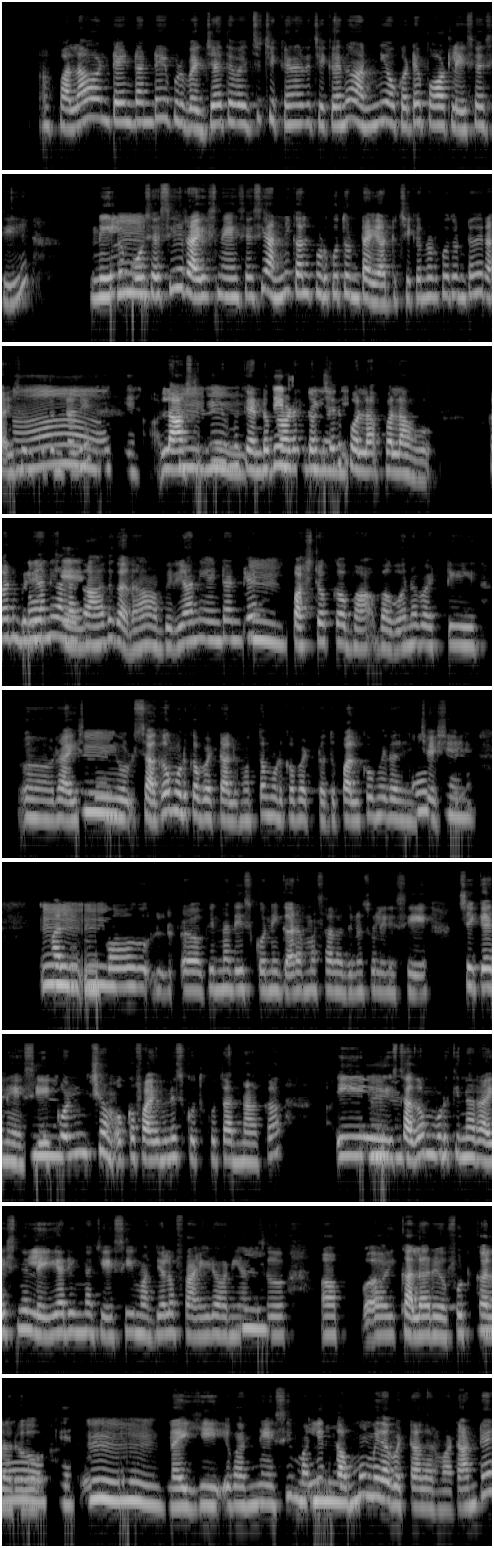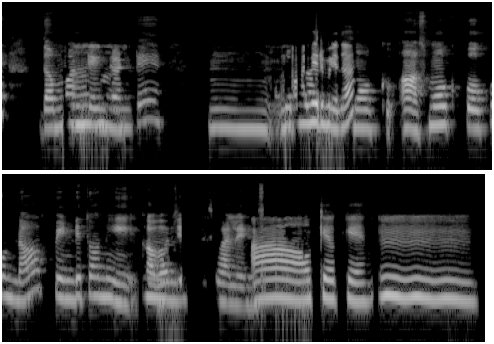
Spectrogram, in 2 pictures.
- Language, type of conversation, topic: Telugu, podcast, మీరు బాధపడినప్పుడు తింటే మీకు మెరుగ్గా అనిపించే ఆహారం ఏది?
- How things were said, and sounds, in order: in English: "వెజ్"; in English: "వెజ్. చికెన్"; in English: "చికెన్"; other background noise; in English: "రైస్‌ని"; drawn out: "ఆ!"; in English: "చికెన్"; in English: "రైస్"; in English: "లాస్ట్‌కి"; in English: "ఎండ్ ప్రొడక్ట్"; in English: "ఫస్ట్"; in English: "రైస్‌ని"; in English: "ఫైవ్ మినిట్స్"; in English: "రైస్‌ని లేయరింగ్‌గ"; in English: "ఫ్రైడ్ ఆనియన్స్"; in English: "కలర్ ఫుడ్"; distorted speech; in English: "స్మోక్"; in English: "స్మోక్"; in English: "కవర్"; in English: "ఎండ్స్"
